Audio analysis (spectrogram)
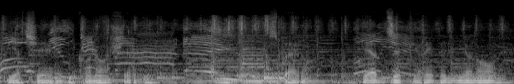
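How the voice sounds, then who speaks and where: A man playing a suave, boastful Devil, reciting dramatically in a slow, courteous and menacing way. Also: deep voice, flat delivery. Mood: sly, courteous. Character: suave, sinister male Devil boasting of his crimes. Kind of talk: dramatic recitation of translated song lyrics over music. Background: music.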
